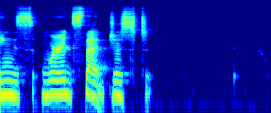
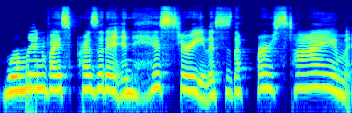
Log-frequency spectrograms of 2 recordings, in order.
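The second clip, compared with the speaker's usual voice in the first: higher, louder, excited mom voice; thrilled, raised-pitch announcement; excited retelling to child; 7 semitones higher, 4 dB louder than usual. Retold or imitated. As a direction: point it out eagerly to a small child. Mother excitedly telling young son.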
